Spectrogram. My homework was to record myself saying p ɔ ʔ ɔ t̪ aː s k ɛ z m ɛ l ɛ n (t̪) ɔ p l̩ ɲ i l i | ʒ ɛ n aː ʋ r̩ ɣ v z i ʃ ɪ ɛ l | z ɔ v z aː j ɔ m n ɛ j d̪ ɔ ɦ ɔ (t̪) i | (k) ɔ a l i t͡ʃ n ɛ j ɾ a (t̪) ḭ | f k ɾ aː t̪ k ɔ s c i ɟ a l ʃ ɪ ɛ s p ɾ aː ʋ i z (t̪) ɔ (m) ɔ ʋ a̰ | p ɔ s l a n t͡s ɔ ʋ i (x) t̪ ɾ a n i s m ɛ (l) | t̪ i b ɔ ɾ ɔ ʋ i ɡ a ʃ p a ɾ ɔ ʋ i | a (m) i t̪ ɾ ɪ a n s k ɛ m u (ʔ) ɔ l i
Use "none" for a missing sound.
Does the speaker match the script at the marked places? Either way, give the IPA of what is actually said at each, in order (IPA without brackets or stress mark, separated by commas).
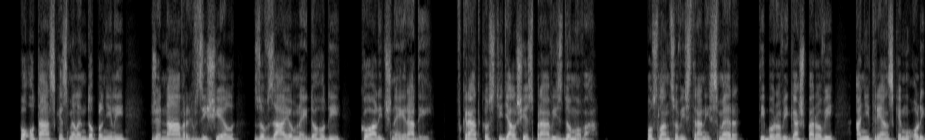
d̪, d̪, k, d̪, d̪, m, s, ɾ, ɲ, ʔ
